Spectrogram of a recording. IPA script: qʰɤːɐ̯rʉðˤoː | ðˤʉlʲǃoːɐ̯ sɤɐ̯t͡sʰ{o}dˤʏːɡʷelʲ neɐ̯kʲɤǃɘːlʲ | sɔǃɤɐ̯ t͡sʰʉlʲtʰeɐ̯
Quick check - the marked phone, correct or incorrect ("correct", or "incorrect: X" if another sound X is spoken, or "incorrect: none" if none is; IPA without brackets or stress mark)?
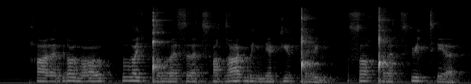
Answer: correct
